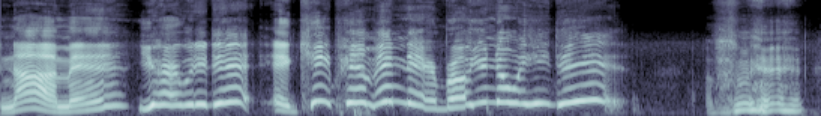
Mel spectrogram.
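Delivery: high, loud jeering voice; mock outraged bystander. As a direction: play a loud heckler crowing. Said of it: "They be like".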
